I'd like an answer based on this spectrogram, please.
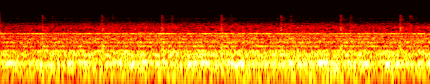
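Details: HCalory diesel air heater installed in a toolbox for overlanding, running in heating mode with heat output: steady blower whine with soft even ticking, no rattles or surging; normal running.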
